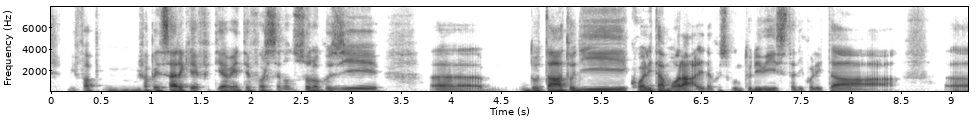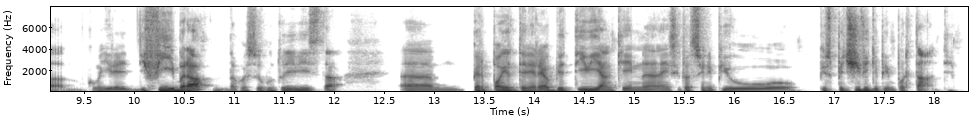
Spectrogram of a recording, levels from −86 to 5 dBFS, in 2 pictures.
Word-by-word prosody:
mi 115 - -26
fa 120 +1 -5
p 120 - -16
mi 120 0 -14
fa 125 +2 -6
pensare 135 +1 +6
che 130 - -3
effettivamente 125 +2 -2
forse 130 +1 0
non 110 0 -12
sono 130 +1 0
così, 110 -2 -1 0.6
ehm, 105 -2 -3 0.4
dotato 120 0 +5
di 120 -1 +3
qualità 120 +4 +2
morali 115 -1 +5
da - - -9
questo 120 +4 -3
punto 115 -1 -10
di 120 - 0
vista, 115 -2 0
di 100 - -11
qualità, 100 -1 -2 0.5
ehm, - - -7
come 110 +1 -11
dire, 100 -2 -3
di 120 - -4
fibra 140 -1 +6
da 120 - -13
questo 115 +1 -6
punto 120 +1 -8
di 130 - -1
vista, 120 +3 -3 0.6
ehm, 105 -1 -6
per 130 -1 -1
poi 125 0 +3
ottenere 115 -4 0
obiettivi 120 +1 +1
anche 110 +1 -1
in 100 -1 -4
in 110 - -7
situazioni 110 -1 -2
più 105 0 -4 0.2
più 115 - -6
specifiche 120 0 +4
e - - -6
più 110 - -6
importanti. 105 +3 -6
115 Hz, 160 wpm, -24 LUFS, 110-125 Hz, 0.6 s, pensare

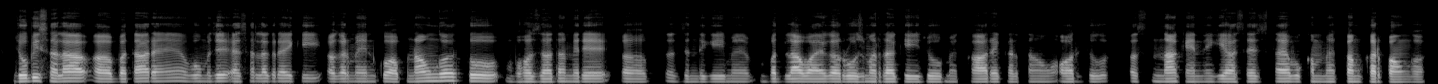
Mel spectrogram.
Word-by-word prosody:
जो 145 - +5
भी 160 +1 +4
सलाह 145 -1 +5
अ, 135 -2 +3
बता 140 +2 +3
रहे 145 0 +1
हैं 160 0 -5
वो 145 -1 -4
मुझे 140 +1 0
ऐसा 135 +1 -4
लग 145 0 -2
रहा 145 0 0
है 145 - 0
कि, 145 +1 -8
अगर 135 0 0
मैं 135 0 -4
इनको 135 +1 -5
अपनाऊँगा, 145 +6 +3
तो 150 -4 +2
बहुत 135 0 -2
ज़्यादा 130 +1 +1
मेरे 135 0 -1 0.3
अ - - 0
अ, 130 -1 -2 0.3
ज़िंदगी 130 0 -7
में 130 0 -8 0.2
बदलाव 135 0 +3
आएगा 130 0 +3
रोज़मर्रा 130 0 +2
की 130 0 -2
जो 130 -1 -1
मैं 130 -1 -10
कार्य 130 0 +2
करता 130 0 -9
हूँ 130 +1 -8
और 130 -1 -1
जो 135 +1 -5 0.2
अस 140 -4 -6
ना 135 0 +3
कहने 130 0 -6
की 135 +1 -2
असहजता 135 +1 -1
है 135 - +5
वो 135 - -2
कम 135 - -4
मैं 130 - -2
कम 130 -1 +3
कर 125 - +6
पाऊँगा। 120 -1 +1
135 Hz, 205 wpm, -23 LUFS, 130-140 Hz, 0.3 s, कर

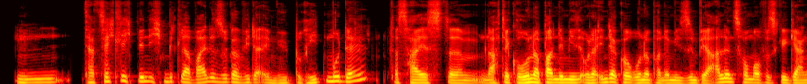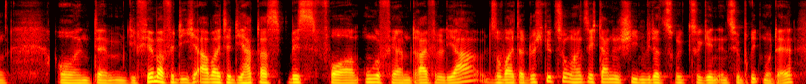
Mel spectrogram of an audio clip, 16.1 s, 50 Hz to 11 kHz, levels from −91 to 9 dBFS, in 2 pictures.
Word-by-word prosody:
Hm, 130 - -4
tatsächlich 160 +8 -4
bin 165 0 +1
ich 155 - -6
mittlerweile 135 -1 -1
sogar 135 -2 -2
wieder 125 0 -3
im 110 -3 -5
Hybridmodell. 145 - -1 0.2
Das 110 0 -6
heißt, 110 -1 +1
ähm, 100 -1 -1
nach 110 -2 -2
der 120 - +1
Corona-Pandemie 120 0 +5
oder 110 -1 +2
in 125 - 0
der 145 -3 +4
Corona-Pandemie 110 -3 +1
sind 105 +1 -2
wir 100 +4 0
alle 135 +3 +3
ins 140 -1 -2
Homeoffice 115 -3 -1
gegangen. 105 -3 0 0.5
Und, 100 -1 -1
ähm, 100 -1 -1
die 100 - -6
Firma, 155 +7 +6
für 125 +1 -2
die 120 - -2
ich 125 - -1
arbeite, 125 -2 +4
die 105 -1 +1
hat 115 +1 -1
das 115 0 +2
bis 125 -1 0
vor 105 -2 +1
ungefähr 125 -5 0
'nem 105 - -2
Dreivierteljahr 115 - 0
so 115 0 -2
weiter 115 -1 +2
durchgezogen 160 +4 -2
und - - +1
hat - - -5
sich 135 0 -2
dann 130 -1 0
entschieden, 120 -1 -1
wieder 115 0 +1
zurückzugehen 110 -1 -3
ins 105 0 -5
Hybridmodell. 115 0 -3
115 Hz, 195 wpm, -24 LUFS, 110-130 Hz, 0.5 s, Firma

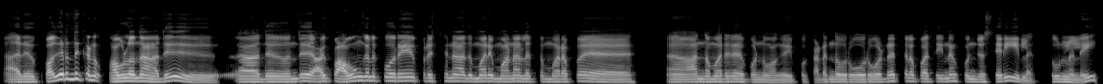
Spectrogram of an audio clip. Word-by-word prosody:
அது 120 +1 +2 0.2
பகிர்ந்துக்கணும், 235 - +4
அவ்வளோதான். 150 0 +5
அது 150 +6 0 0.9
அது 130 0 0 0.2
வந்து 135 +5 0 0.2
இப்போ 140 0 -1
அவங்களுக்கு 180 +3 +1
ஒரே 165 0 +2 0.2
பிரச்சனை, 155 0 -4
அதுமாதிரி 145 0 0
மன 135 +2 +1
அழுத்தம் 130 -1 -4
வரப்போ 125 +4 -2 1.1
அந்த 130 +1 -1
மாரி 130 0 -1
தான் 120 -4 -1
பண்ணுவாங்க. 105 -1 -4
இப்ப 105 +2 -14
கடந்த 115 +3 -4
1 110 - -2
1 110 - -1
வருடத்தில 150 +5 -2
பாத்தீங்கன்னா 140 +3 -2
கொஞ்சம் 120 -3 -2
சரி 140 +5 +1
இல்ல, 105 - -4 0.2
சூழ்நிலை. 125 0 0
135 Hz, 150 wpm, -24 LUFS, 120-155 Hz, 1.1 s, அவ்வளோதான்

